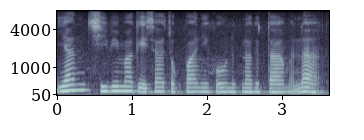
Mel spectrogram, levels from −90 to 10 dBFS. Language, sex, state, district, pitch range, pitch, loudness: Garo, male, Meghalaya, South Garo Hills, 140-165 Hz, 150 Hz, -17 LUFS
